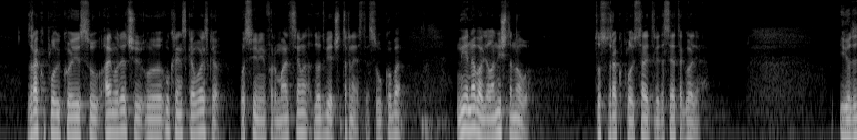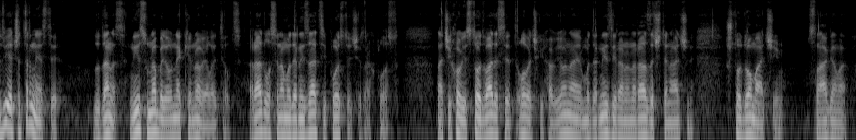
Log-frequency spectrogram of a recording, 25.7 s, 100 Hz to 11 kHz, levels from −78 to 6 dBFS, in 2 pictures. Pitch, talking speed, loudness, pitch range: 110 Hz, 120 wpm, -28 LUFS, 100-120 Hz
